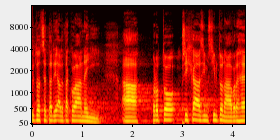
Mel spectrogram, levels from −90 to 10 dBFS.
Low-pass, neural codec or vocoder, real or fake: 14.4 kHz; none; real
